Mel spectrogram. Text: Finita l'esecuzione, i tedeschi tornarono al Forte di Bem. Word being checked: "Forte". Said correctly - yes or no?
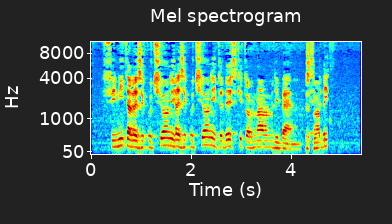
no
